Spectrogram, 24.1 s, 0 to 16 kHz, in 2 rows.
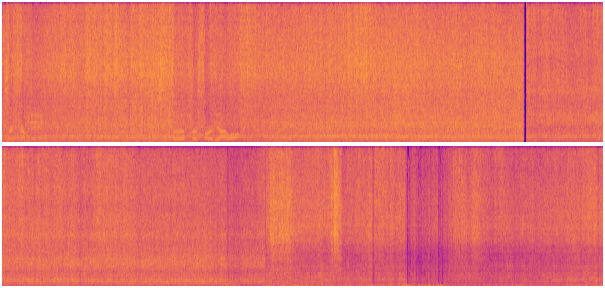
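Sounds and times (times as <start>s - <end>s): water crashing: 0.0s - 24.0s
wind buffeting microphone: 0.0s - 24.0s
wind rushing: 0.0s - 24.0s.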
